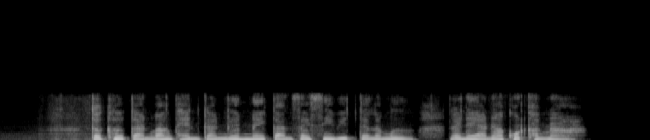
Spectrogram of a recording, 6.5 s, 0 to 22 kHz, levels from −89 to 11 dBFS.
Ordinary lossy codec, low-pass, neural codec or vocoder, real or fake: AAC, 64 kbps; 7.2 kHz; codec, 16 kHz, 4 kbps, FunCodec, trained on LibriTTS, 50 frames a second; fake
